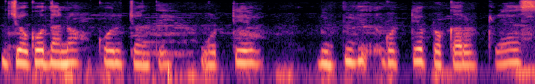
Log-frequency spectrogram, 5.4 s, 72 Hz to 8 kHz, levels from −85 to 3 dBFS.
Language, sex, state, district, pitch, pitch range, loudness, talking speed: Odia, male, Odisha, Malkangiri, 230 Hz, 210-240 Hz, -17 LUFS, 65 wpm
